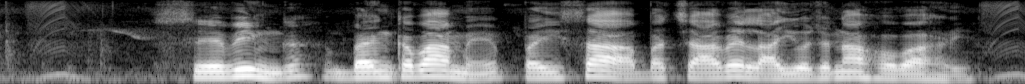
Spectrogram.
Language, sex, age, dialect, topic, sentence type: Magahi, male, 18-24, Western, banking, statement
